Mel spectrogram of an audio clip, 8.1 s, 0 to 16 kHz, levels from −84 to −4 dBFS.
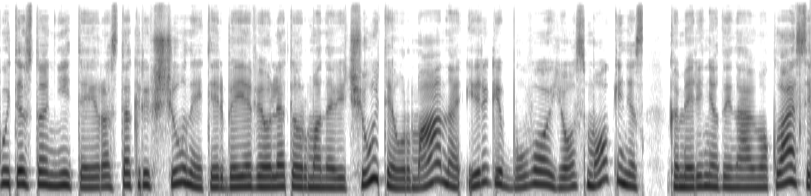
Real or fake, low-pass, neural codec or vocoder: fake; 14.4 kHz; codec, 44.1 kHz, 7.8 kbps, Pupu-Codec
